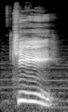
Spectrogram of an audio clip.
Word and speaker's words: Quay: Key! Key! It's pronounced key, dipshit. They spell it different.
